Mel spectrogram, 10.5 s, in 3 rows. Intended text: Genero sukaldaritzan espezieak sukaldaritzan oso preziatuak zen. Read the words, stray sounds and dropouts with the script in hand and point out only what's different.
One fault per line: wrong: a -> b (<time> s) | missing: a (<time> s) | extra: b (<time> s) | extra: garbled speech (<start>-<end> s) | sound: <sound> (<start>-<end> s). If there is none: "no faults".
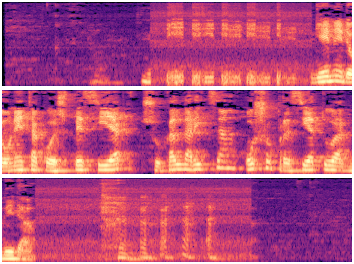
sound: laugh (1.6-3.0 s)
wrong: sukaldaritzan -> honetako (3.5 s)
wrong: zen -> dira (7.1 s)
sound: laugh (8.0-9.3 s)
